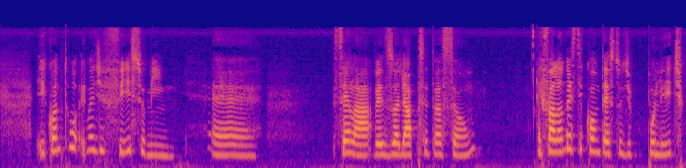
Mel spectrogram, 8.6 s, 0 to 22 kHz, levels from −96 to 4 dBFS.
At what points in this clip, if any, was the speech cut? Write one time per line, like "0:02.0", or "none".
0:01.1
0:01.8
0:04.7
0:05.2
0:07.0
